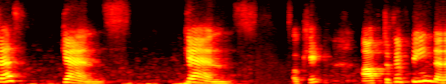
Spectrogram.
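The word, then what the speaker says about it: quinze: q u i n z e which is pronounced as guys cans cans which is pronounced as cans cans okay after 15 the next number is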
